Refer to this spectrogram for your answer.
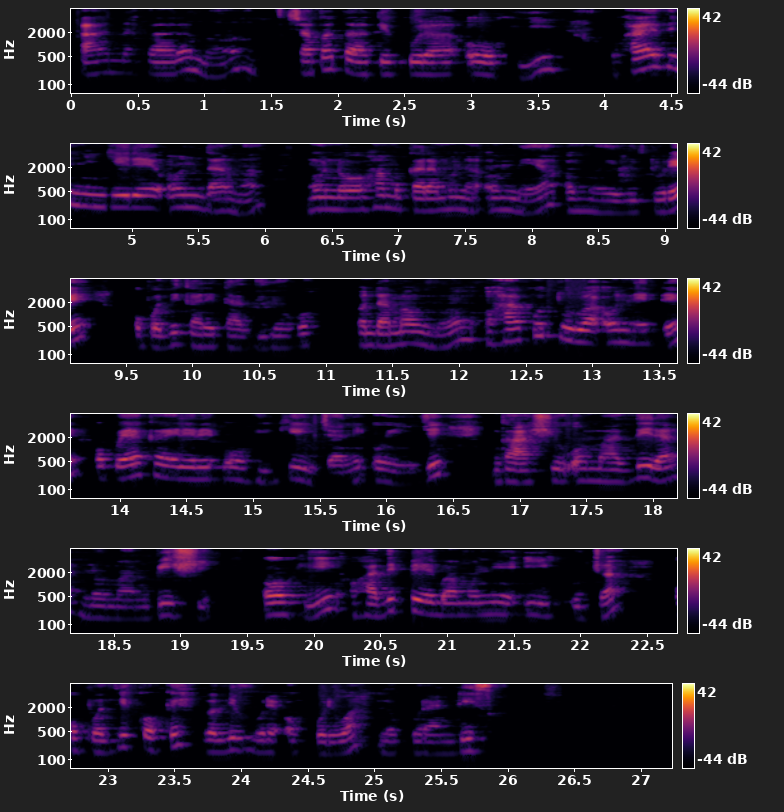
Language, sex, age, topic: Oshiwambo, female, 18-24, agriculture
